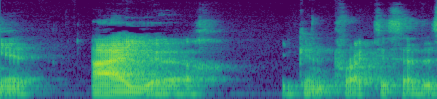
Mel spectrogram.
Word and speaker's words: ailleurs: Ailleurs. Cherche pas dehors. Ailleurs, that means elsewhere. It's a bit difficult to pronounce. He has a hard time pronouncing it. Ailleurs.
